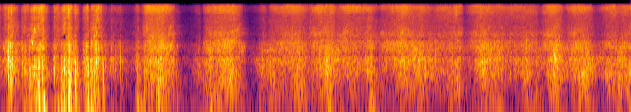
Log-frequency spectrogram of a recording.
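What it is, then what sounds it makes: Nylon puffer jacket being scratched. Long red-painted nails and palms rub and scratch the sleeves and chest of a worn white quilted nylon down jacket, padded and hollow-feeling. Fast, irregular bursts of bright, crinkly scratching and swishing rustle blend into a steady stream of dry, papery friction noise.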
